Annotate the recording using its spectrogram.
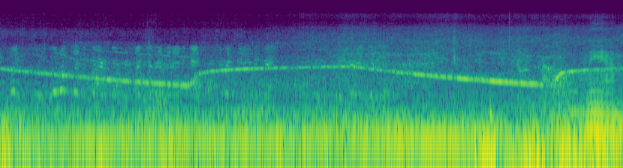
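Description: Fire truck siren wailing: the pitch sweeps up quickly and falls slowly, rising again about two and a half seconds in and once more near the end, over a steady low hum.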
